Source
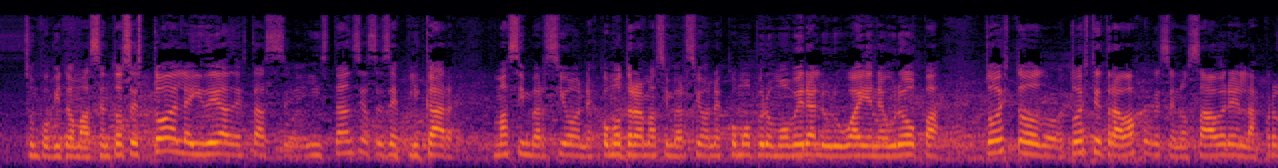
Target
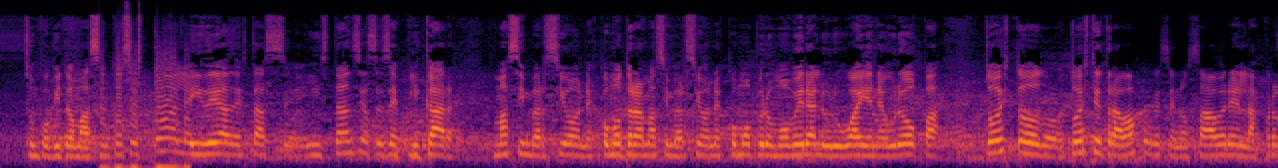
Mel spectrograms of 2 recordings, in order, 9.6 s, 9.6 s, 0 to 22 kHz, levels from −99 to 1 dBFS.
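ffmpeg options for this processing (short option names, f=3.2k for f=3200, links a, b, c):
-filter_complex "[0:a]asettb=1/sr,asplit=3[a][b][c];[a]atrim=end=0.734[d];[b]atrim=start=0.73:end=1.42,asetpts=PTS-STARTPTS,afade=t=in:d=0.004:c=qsin,afade=t=out:st=0.686:d=0.004:c=qsin,aeval=exprs='(tanh(31.6*val(0)+0.75)-tanh(0.75))/31.6':c=same[e];[c]atrim=start=1.416[f];[d][e]acrossfade=d=0.004:c1=hsin:c2=qsin[g];[g][f]acrossfade=d=0.004:c1=qsin:c2=hsin,asettb=1/sr,asplit=3[h][i][j];[h]atrim=end=6.554[k];[i]atrim=start=6.55:end=7.17,asetpts=PTS-STARTPTS,afade=t=in:d=0.004:c=qsin,afade=t=out:st=0.616:d=0.004:c=qsin,lowshelf=f=390:g=-6.5[l];[j]atrim=start=7.166[m];[k][l]acrossfade=d=0.004:c1=hsin:c2=qsin[n];[n][m]acrossfade=d=0.004:c1=qsin:c2=hsin,asettb=1/sr,asplit=3[o][p][q];[o]atrim=end=8.334[r];[p]atrim=start=8.33:end=9.23,asetpts=PTS-STARTPTS,afade=t=in:d=0.004:c=qsin,afade=t=out:st=0.896:d=0.004:c=qsin,lowpass=f=1.7k:p=1[s];[q]atrim=start=9.226[t];[r][s]acrossfade=d=0.004:c1=hsin:c2=qsin[u];[u][t]acrossfade=d=0.004:c1=qsin:c2=hsin"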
